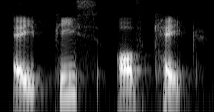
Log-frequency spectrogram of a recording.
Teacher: Note that the stress falls on piece and cake because we don't tend to stress articles or prepositions. So it's a piece of cake.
